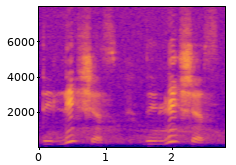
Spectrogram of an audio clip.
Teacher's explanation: In the word delicious, the stress is on li, which is the second syllable from the end of the word.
